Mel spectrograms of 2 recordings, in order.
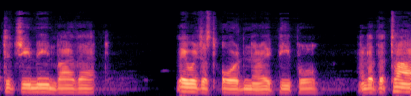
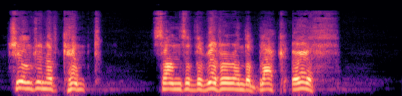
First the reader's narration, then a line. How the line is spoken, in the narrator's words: cried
